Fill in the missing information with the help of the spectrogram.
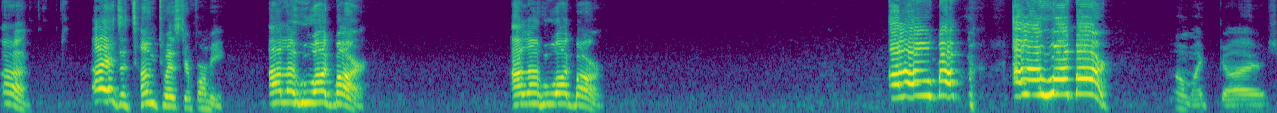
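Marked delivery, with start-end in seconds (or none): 3.4-13.9 very loud shout, as loud as possible, higher. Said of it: "yell this out loud, as loud as you can".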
